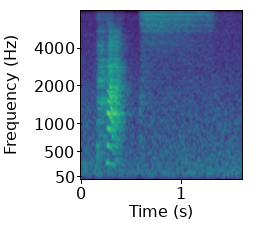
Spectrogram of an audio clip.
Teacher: Pack ends with k, a voiceless sound, so I'm going to add s.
